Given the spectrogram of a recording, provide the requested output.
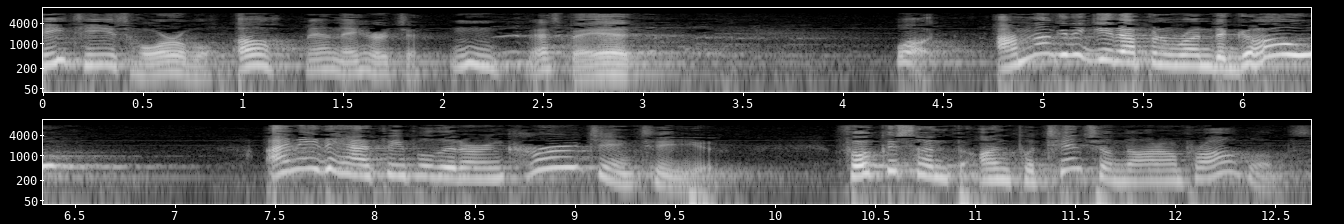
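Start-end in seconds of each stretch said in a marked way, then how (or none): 0.0-3.0 low, gloomy, wallowing tone. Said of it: "I don't want you to tell me".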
